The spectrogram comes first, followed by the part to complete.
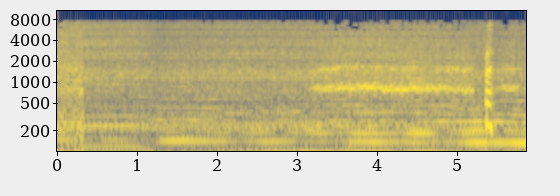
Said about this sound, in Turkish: İşte bak. İneceği yere geldi. Şimdi minibüs duracak ve içinden inecek.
